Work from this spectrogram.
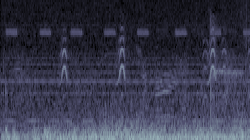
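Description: A wattled lapwing calls on an African safari, giving repeated sharp, ringing calls in short bursts over a steady, noisy outdoor background.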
